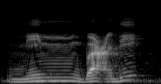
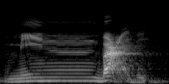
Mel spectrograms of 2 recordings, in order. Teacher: nun sukun di situ bisa berubah suaranya menjadi mim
